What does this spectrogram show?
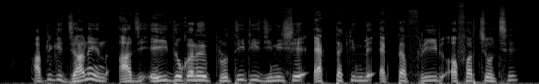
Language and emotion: Bengali, surprised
